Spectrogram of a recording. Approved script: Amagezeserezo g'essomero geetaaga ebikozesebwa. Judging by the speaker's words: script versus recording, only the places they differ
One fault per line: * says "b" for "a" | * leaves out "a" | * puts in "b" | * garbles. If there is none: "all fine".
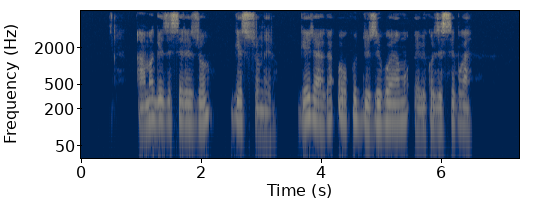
* puts in "okujjuzibwamu"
